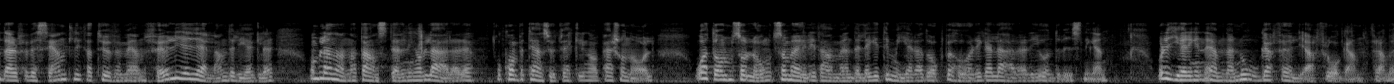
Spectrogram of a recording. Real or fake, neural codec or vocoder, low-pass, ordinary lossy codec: fake; vocoder, 24 kHz, 100 mel bands, Vocos; 7.2 kHz; none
